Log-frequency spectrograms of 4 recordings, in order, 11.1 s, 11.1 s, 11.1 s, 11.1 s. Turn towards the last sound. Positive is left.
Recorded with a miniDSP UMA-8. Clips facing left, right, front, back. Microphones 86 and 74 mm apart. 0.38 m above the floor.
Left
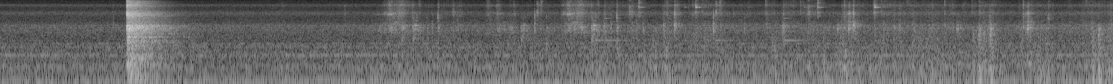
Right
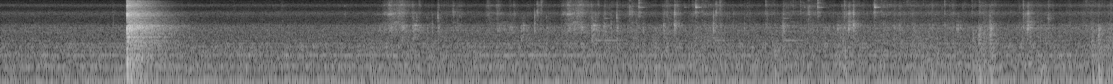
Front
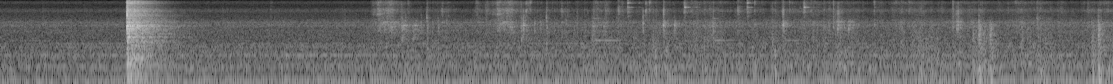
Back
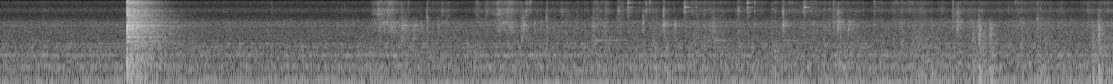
turn(degrees=-120)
